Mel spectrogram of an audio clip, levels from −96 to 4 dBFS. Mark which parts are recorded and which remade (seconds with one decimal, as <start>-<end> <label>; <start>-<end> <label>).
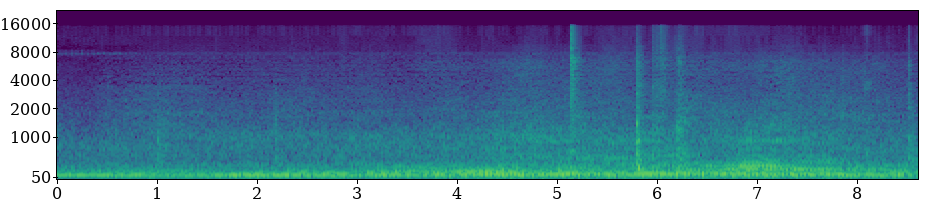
0.0-0.8 recorded; 0.8-4.0 remade; 4.0-5.4 recorded; 5.4-6.8 remade; 6.8-8.6 recorded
